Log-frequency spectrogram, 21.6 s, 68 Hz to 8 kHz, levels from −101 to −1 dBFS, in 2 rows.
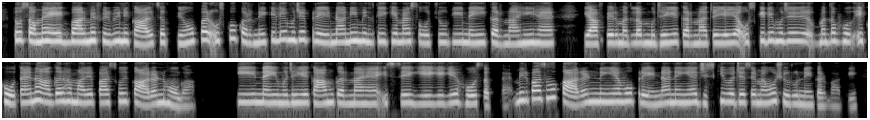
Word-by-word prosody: तो 315 0 +3
समय 290 -1 +5
एक 265 -2 0
बार 280 -1 +7
मैं 300 +2 +6
फिर 285 -3 -3
भी 290 +1 +2
निकाल 240 -6 +3
सकती 265 -2 -4
हूँ, 260 +3 -1
पर 325 - +7
उसको 300 +5 -3
करने 260 -4 -1
के 305 +2 -4
लिए 330 +2 0
मुझे 320 0 +2
प्रेरणा 265 -3 0
नहीं 290 +2 +3
मिलती 280 -1 0
कि 280 +1 -2
मैं 275 0 0
सोचूँ 260 -1 -6
कि 270 +1 -4
नहीं, 255 0 -1
करना 235 -2 0
ही 250 +2 0
है, 245 -1 0 0.4
या 235 -1 +7
फिर 250 +1 0
मतलब 245 +1 0
मुझे 245 -1 -2
ये 265 +1 0
करना 240 0 0
चाहिए, 245 +1 0
या 250 - +4
उसके 270 +3 -1
लिए 300 +1 -1
मुझे 290 -1 0
मतलब 275 +2 -2
हो 275 - +1
एक 290 +1 -3
होता 260 -1 +1
है 260 - -1
ना, 300 -1 +3
अगर 280 +2 +1
हमारे 265 -3 -1
पास 255 0 0
कोई 285 -1 -4
कारण 230 0 +2
होगा 195 -5 -6 0.5
कि 265 0 +1
नहीं, 255 -1 +3
मुझे 250 0 -3
ये 255 0 +1
काम 245 +1 +2
करना 240 -2 -2
है, 235 0 -1
इससे 250 +1 -4
ये-ये, 235 -1 -1
ये 265 - 0
हो 235 0 +1
सकता 205 -5 -9
है। - - -22
मेरे 310 +2 -2
पास 355 +2 +4
वो 390 +1 0
कारण 230 +5 +4
नहीं 275 0 -1
है, 275 - 0
वो 280 +1 -1
प्रेरणा 240 0 -2
नहीं 255 0 -3
है, 265 +1 -1
जिसकी 250 +4 -7
वज़ह 265 -1 -1
से 255 0 -4
मैं 250 -1 -3
वो 275 +3 -2
शुरू 245 -5 -5
नहीं 220 -2 -6
कर 195 -2 -7
पाती। 185 -1 -20
260 Hz, 225 wpm, -22 LUFS, 240-280 Hz, 0.5 s, बार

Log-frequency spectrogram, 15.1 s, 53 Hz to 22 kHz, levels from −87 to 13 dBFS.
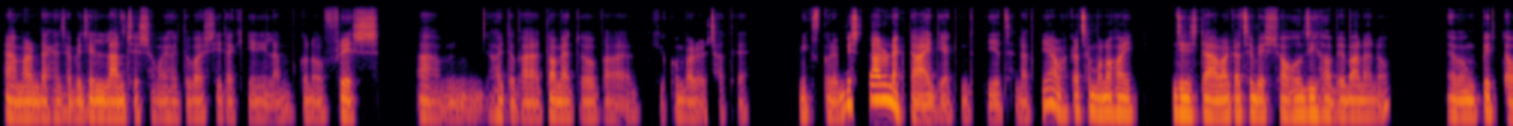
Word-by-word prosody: আমার 90 +1 +2
দেখা 90 +1 -3
যাবে 90 - -4
যে 95 - +2 0.2
লাঞ্চ 90 0 +3
এর 95 - 0
সময় 90 -1 -8
হয়তোবা 90 +1 -6
সেটা 90 -2 -8
খেয়ে 85 - -11
নিলাম। 85 +2 -9 0.2
কোন 95 - -7 0.2
ফ্রেশ 95 -2 +2 0.7
আম 85 -1 -7 0.5
হয়তোবা 85 - -4 0.2
টমেটো 90 -2 -1
বা - - -8 0.4
কিউকাম্বার 90 0 -7
এর - - -14
সাথে - - -18 0.6
মিক্স 100 0 -2
করে 95 -4 -2
বেশ 155 - +6
দারুণ 195 -1 +9
একটা 95 - -5
আইডিয়া 75 -1 -1
কিন্তু - - -13
দিয়েছেন 80 0 -7
আপনি। - - -12
আমার 110 -1 -2
কাছে 115 0 +4
মনে 105 +1 +5
হয় 105 -2 +4 0.5
জিনিসটা 100 -1 +4
আমার 95 +1 +4
কাছে 100 +1 +2
বেশ 95 0 0
সহজই 100 +2 +3
হবে 95 -1 -1
বানানো 95 +3 -1 0.7
এবং 95 -1 +2 0.2
পেটটাও 100 -5 0
95 Hz, 165 wpm, -24 LUFS, 90-100 Hz, 0.7 s, দারুণ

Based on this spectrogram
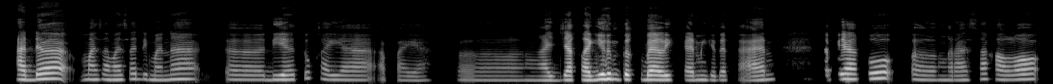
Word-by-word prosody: ada 240 +4 +5
masa-masa 225 +1 -4
di 235 -2 -9
mana, 235 +4 -3 0.2
eee, 215 -1 -7
dia 215 0 0
tuh 285 +6 -14
kayak, 215 -7 -8
apa - - -18
ya, 185 0 -14 0.3
eee, 195 - -14 0.2
ngajak 195 +1 +1
lagi 200 +3 +5
untuk 230 -2 +4
balikkan, 210 -1 +3 0.2
gitu 200 0 -6
kan. 210 +4 -4 0.5
Tapi 220 +2 -10
aku, 270 +4 +1 0.2
eee, 215 -3 -7
ngerasa 205 +4 -8
kalo, 230 +2 -1
215 Hz, 125 wpm, -21 LUFS, 205-235 Hz, 0.5 s, ada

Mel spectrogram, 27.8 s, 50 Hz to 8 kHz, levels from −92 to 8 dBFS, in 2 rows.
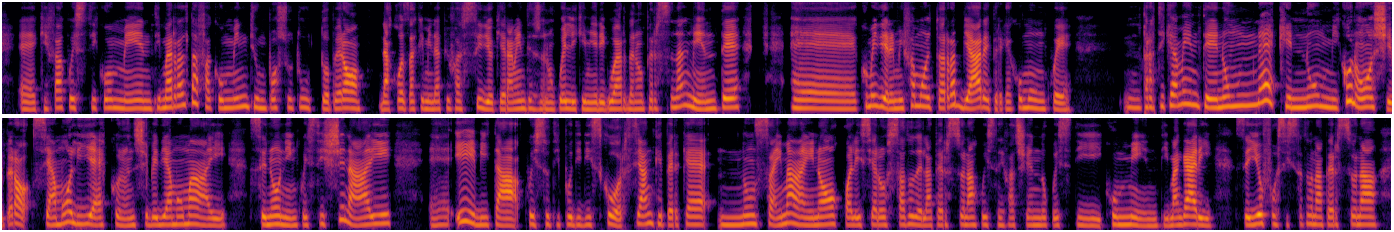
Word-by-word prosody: ehm, 190 -2 -4
che 185 +2 -11
fa 225 +3 -1
questi 225 -1 -4
commenti, 215 -1 -1
ma 230 - +4
in 235 - +4
realtà 295 +6 0
fa 235 -8 -5
commenti 235 +3 -2
un 220 - 0
po' 220 +1 -4
su 225 0 -8
tutto, 215 -3 -5
però 210 +2 +3 0.2
la 185 0 0
cosa 200 0 -2
che 200 - -7
mi 195 - -2
dà 195 - -3
più 210 - -8
fastidio 200 0 0
chiaramente 190 +3 -2
sono 185 -1 -6
quelli 200 0 +1
che 195 -1 -3
mi 185 - -1
riguardano 195 +1 -1
personalmente, 225 +1 +1 0.5
ehm, 205 -3 -1
come 270 +6 -1
dire, 235 -6 +4
mi 210 +1 0
fa 280 - -4
molto 255 -5 0
arrabbiare 225 -3 +4
perché 195 -1 -8
comunque, 200 -4 -2 0.5
mhmm, 230 -2 -5
praticamente 265 +2 +1
non 275 +5 +2
è 400 -1 +6
che 255 - -1
non 245 +3 +2
mi 230 -1 0
conosci, 245 - +3
però - - +2
siamo 210 +7 0
lì, 225 -4 0
ecco, 195 +1 -1
non 185 -1 -3
ci 195 +2 -2
vediamo 205 +1 0
mai, 195 -5 +1 0.2
se 205 - +1
non 215 +1 +3
in 190 0 -2
questi 195 +3 -5
scenari, 220 - +1 0.4
ehm, 195 +2 -8
evita 195 -9 +3
questo 215 0 -2
tipo 205 0 -5
di 195 -1 -4
discorsi 195 +1 -1
anche 220 0 0
perché 200 +2 -1
non 200 +2 -1
sai 210 -3 0
mai, 215 -5 +3
no, 205 +3 +2
quale 195 -1 -1
sia 200 - -1
lo 195 - -1
stato 205 +2 -2
della 190 -2 -1
persona 195 +1 -2
a - - -6
cui 200 0 -5
stai 195 -1 -5
facendo 190 0 -4
questi 185 -2 -5
commenti. 185 -4 -2
Magari, 190 -1 +5 0.2
se 195 - 0
io 230 +4 +7
fossi 215 -4 -4
stata 220 +3 -4
una 205 -2 0
persona 205 +1 +1
205 Hz, 195 wpm, -23 LUFS, 195-225 Hz, 0.5 s, io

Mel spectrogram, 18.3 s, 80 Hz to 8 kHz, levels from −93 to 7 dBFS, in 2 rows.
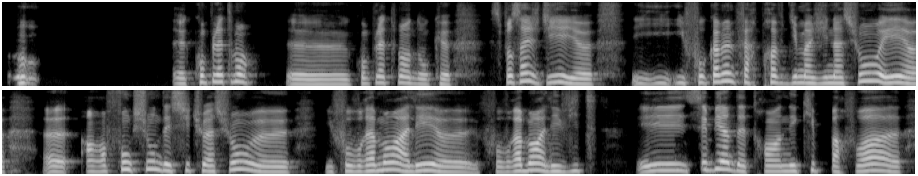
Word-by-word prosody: Mmh 210 - +4
mh. 180 - -13 1.3
Heu, 185 0 -3
complètement 235 +4 0 0.3
heu, 160 -1 0
complètement 210 +2 -2
donc, 170 -1 -6
heu, 165 - +1 0.4
c'est - - -17
pour 225 - +4
ça 265 +4 +2
je - - -3
dis, 215 0 +1
heu, 175 -2 +1 0.4
il - - -9
il 180 +1 -9
il 205 - -5
faut 220 +2 -3
quand 240 +4 +4
même 270 -1 +3
faire 225 -4 -4
preuve 225 -4 -1
d'imagination. 205 +6 0
Et 215 0 +6
heu, 185 -2 +1 0.4
heu, 180 +1 +1 0.2
en 185 +1 -1
fonction 255 +5 -1
des 225 -3 +2
situations, 215 +4 -1
heu, 175 -4 0 0.3
il 175 - -10
faut 200 +2 -2
vraiment 210 +6 +3
aller, 215 +1 +5
heu 170 -4 -1
il - - -14
faut 175 +4 -9
vraiment 205 +6 +4
aller 195 -4 +3
vite. 195 +3 -9 0.4
Et 220 +4 0
c'est 250 - -3
bien 260 +1 +5
d'être 205 -4 -4
en 195 0 +1
équipe 200 +2 -3
parfois, 195 +2 +1
205 Hz, 160 wpm, -22 LUFS, 185-225 Hz, 1.3 s, Et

